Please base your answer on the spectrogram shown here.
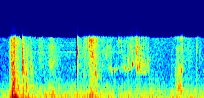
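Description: Water dripping from a kitchen tap in a Volvic Fontaine setting: a few soft, irregular drips and small splashes, fairly close, with faint room noise between them.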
